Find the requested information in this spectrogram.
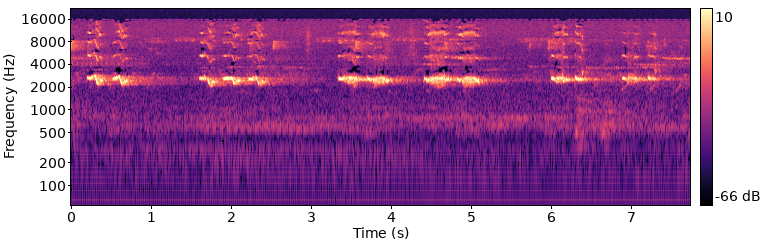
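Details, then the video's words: A northern mockingbird sings from a pine top, giving short whistled warbling phrases at mid-high pitch, each under a second long, separated by brief gaps; constant low hum underneath. "Northern Mockingbird goes thru his greatest hits!"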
